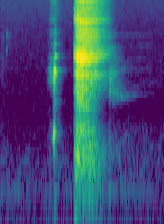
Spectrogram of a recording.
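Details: Deliberate open sneezing without a tissue, trying not to blow nose: a brief sharp intake of breath, then a single loud, wet, open sneeze burst that fades out; sneezing.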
